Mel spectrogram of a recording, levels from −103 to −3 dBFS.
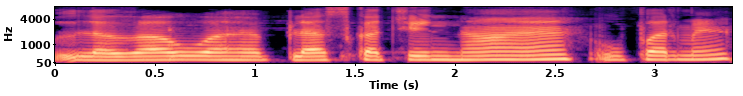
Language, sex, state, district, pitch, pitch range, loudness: Hindi, male, Bihar, Bhagalpur, 200 Hz, 190-210 Hz, -15 LUFS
